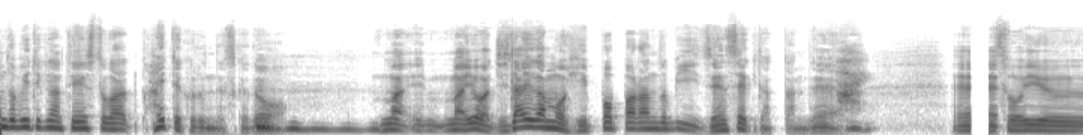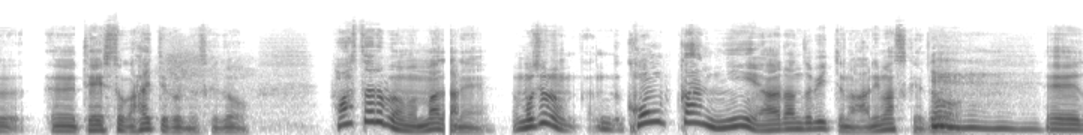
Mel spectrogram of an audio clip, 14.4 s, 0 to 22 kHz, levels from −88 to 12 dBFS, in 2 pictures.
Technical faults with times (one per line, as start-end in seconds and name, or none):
6.46-6.65 digital broadcast dropout
10.17-10.27 digital broadcast dropout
